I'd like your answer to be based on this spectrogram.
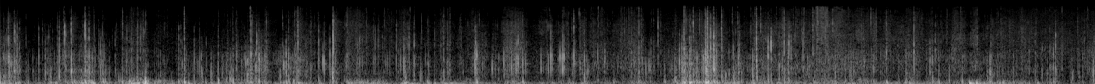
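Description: A blue woven polypropylene IKEA BRATTBY carrier bag is scratched with fingertips, then the bag and its straps are crumpled by hand. The result is a steady stream of dense, dry crinkling and crunching, with sharp rustling bursts that reach bright highs over a low rumble of handling.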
